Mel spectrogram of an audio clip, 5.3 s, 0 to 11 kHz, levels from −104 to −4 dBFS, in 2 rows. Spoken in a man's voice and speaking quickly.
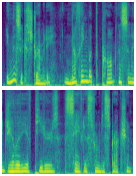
No: male; average, 170 wpm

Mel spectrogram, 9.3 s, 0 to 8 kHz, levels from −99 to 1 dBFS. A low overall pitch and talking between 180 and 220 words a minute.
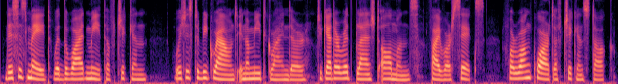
No: high, 190 Hz; average, 200 wpm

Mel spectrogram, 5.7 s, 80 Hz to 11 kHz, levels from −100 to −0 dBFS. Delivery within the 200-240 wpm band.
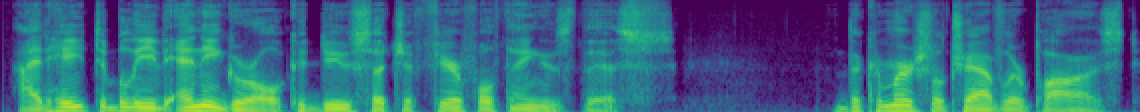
No: average, 190 wpm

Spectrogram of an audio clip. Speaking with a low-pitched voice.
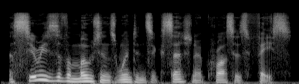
Yes: low, 105 Hz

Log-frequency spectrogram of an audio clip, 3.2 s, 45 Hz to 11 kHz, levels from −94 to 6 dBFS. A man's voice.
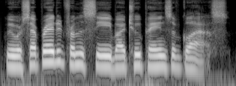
Yes: male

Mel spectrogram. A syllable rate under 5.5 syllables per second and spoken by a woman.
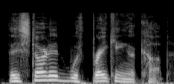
No: 5.2 syllables/s; male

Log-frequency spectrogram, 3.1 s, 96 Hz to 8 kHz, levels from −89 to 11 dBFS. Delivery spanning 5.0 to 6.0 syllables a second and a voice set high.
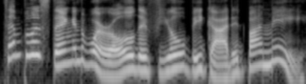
No: 4.4 syllables/s; high, 235 Hz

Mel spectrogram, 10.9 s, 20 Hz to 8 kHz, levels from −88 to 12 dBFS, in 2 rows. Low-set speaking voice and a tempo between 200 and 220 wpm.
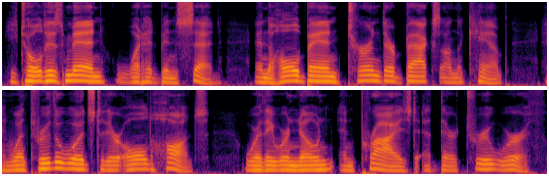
Yes: low, 125 Hz; fast, 205 wpm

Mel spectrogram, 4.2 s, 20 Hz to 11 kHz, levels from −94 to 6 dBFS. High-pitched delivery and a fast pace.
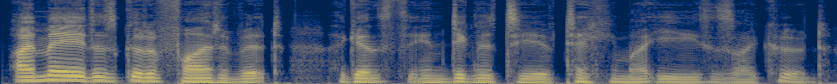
No: low, 120 Hz; fast, 260 wpm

